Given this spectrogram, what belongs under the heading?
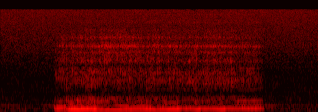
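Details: Lilly, a pit pinscher, snoring: one long, low, rumbling snore lasting about two seconds while asleep.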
